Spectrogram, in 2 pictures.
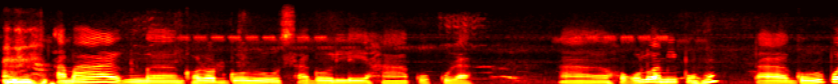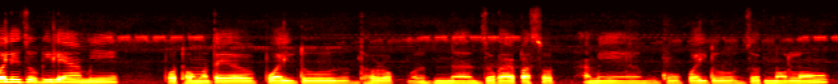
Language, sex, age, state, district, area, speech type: Assamese, female, 60+, Assam, Dhemaji, rural, spontaneous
